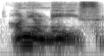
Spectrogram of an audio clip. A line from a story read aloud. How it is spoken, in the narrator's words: Levant said, his voice rough and sexy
